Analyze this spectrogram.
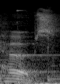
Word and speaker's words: herbs: oops there's an H there's an H at the beginning so do you not say that Silent Age a silent h we'd say herbs herbs herbs Tartan what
